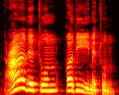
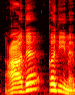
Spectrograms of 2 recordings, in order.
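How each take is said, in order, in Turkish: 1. Her kelime tam bir -tun ekiyle biter. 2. Her kelime -e ile biter ve duraklanır.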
